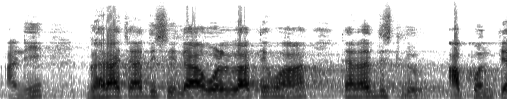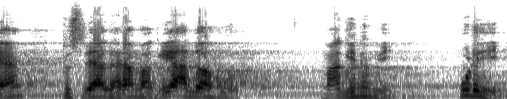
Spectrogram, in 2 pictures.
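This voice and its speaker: A man narrating a horror story in a measured, descriptive reading. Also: fairly high pitch, darkish tone. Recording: echoey reverberant room, faint music.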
